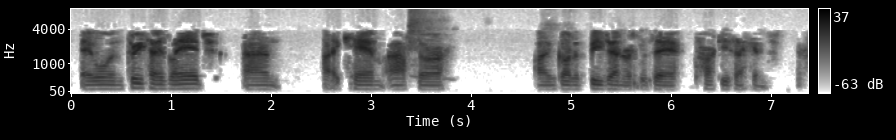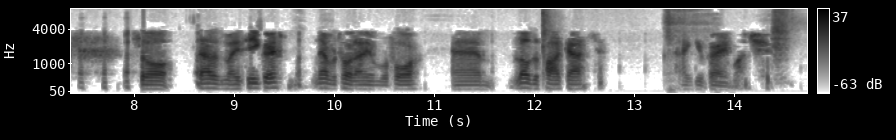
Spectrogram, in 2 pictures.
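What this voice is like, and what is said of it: Irish accent. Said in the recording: “hearing a puerile like sexcapade from an Irish man”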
